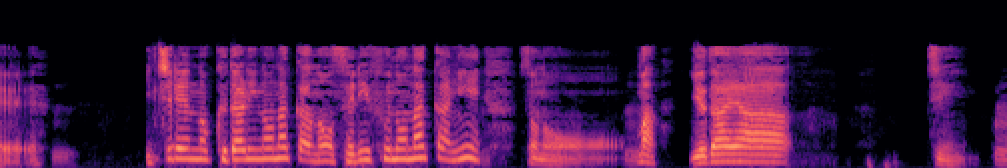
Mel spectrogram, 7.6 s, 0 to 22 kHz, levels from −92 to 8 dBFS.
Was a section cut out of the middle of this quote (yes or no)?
no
